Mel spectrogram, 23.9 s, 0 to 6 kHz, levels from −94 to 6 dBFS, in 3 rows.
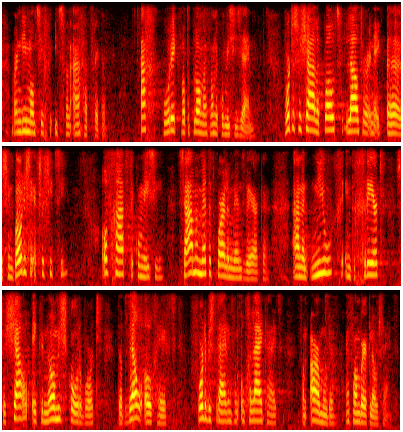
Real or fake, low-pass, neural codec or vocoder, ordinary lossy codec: real; 5.4 kHz; none; Opus, 16 kbps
